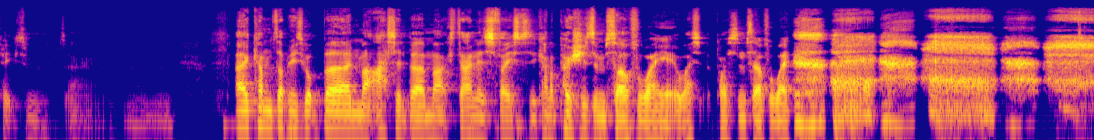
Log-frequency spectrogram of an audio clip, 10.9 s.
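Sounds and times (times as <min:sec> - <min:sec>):
speech: 0:00.0 - 0:10.8
heavy breathing: 0:01.0 - 0:02.4, 0:07.9 - 0:10.9.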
